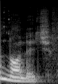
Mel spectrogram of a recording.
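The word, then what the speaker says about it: knowledge: देखो आपके सामने ए रहा है कौन सा नॉलेज नेक्स्ट नॉलेज तो अब हमें नॉलेज में ये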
